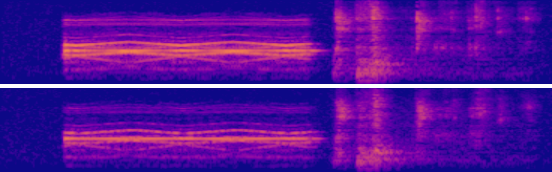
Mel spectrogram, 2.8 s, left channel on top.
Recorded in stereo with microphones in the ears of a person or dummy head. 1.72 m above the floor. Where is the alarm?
55° left (ahead or behind), 0.8 m.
